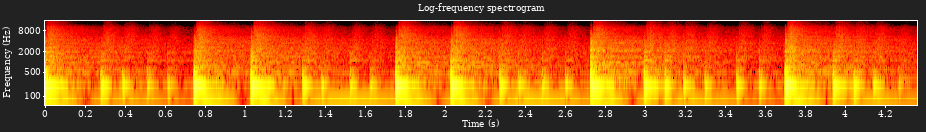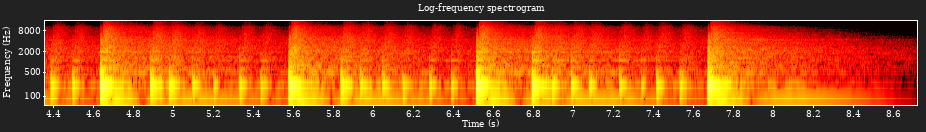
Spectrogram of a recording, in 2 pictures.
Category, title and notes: Music > Solo percussion
snare Processed - march beat - 14 by 6.5 inch Brass Ludwig
beat, hit, drumkit, rim, snareroll, rimshots, crack, perc, snare, snares, brass, sfx, percussion, realdrum, roll, realdrums, ludwig, flam, reverb, acoustic, hits, snaredrum, fx, rimshot, drums, drum, oneshot, processed, kit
